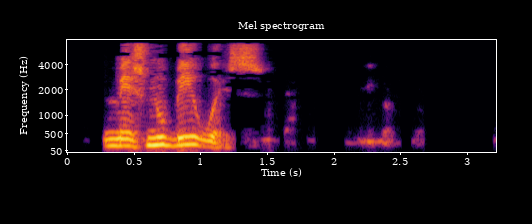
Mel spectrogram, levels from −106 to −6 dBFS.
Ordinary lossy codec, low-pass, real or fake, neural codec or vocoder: MP3, 32 kbps; 7.2 kHz; fake; codec, 16 kHz in and 24 kHz out, 1 kbps, XY-Tokenizer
